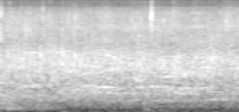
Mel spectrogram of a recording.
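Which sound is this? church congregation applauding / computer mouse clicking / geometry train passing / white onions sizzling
church congregation applauding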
